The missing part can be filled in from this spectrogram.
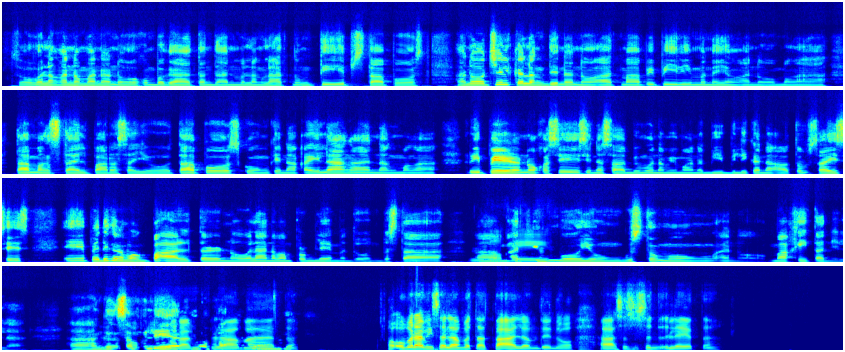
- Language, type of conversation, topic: Filipino, advice, Paano ako pipili ng tamang damit na babagay sa akin?
- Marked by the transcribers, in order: static; in English: "alter"; distorted speech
